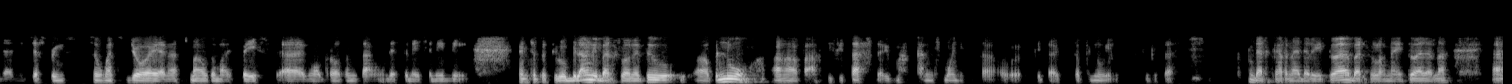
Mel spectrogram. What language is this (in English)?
Indonesian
